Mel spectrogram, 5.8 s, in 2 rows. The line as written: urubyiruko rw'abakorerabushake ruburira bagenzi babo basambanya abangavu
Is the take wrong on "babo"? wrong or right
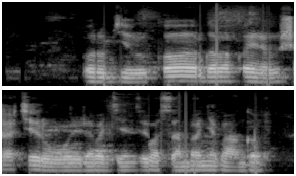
wrong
